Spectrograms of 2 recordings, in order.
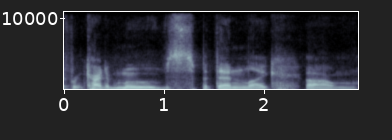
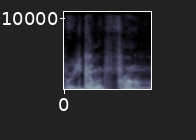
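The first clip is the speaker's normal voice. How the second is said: much softer, pointed ask; quiet pointed question; 14 dB quieter, faster than usual. Acted. Elf quietly pressing the player on origins, soft.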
